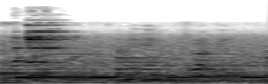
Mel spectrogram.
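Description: A single short clink of tableware about a quarter second in, with a brief high ring, over steady background guitar music and voices.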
